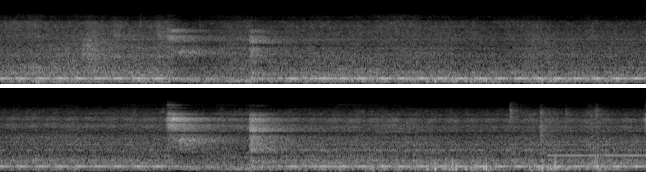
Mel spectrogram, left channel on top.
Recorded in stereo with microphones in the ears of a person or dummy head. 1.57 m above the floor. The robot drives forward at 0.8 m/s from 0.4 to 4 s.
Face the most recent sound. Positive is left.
turn(degrees=-45)  # may be behind; listen again after turning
